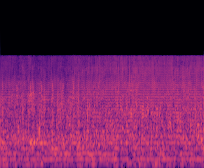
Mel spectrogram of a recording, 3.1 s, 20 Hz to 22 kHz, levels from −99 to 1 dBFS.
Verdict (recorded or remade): remade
